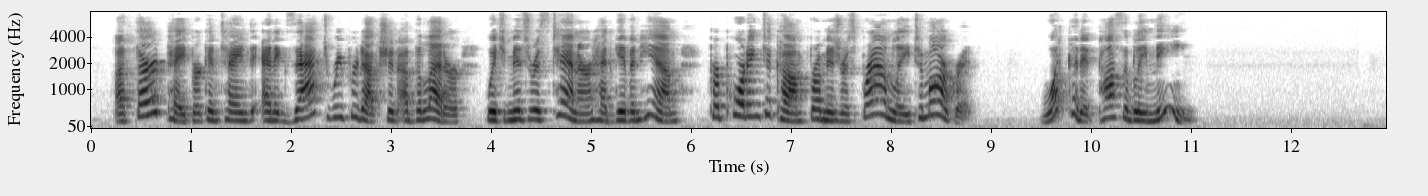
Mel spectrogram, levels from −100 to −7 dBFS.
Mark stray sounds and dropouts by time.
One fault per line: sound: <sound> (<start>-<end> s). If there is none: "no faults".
no faults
